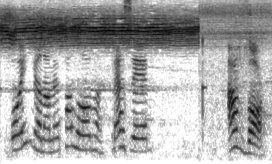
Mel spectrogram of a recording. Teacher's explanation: need to hear the sound of the last o in the syllable it should be an open o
